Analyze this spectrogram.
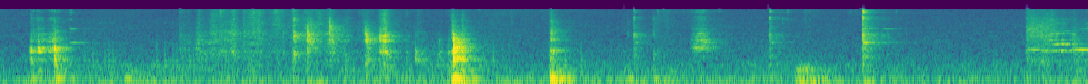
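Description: Ceramic bowl set on a bamboo kitchen scale, then butter dropped into it and handled, making a series of light knocks, clinks and short rustles; the sharpest knock is about four and a half seconds in.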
